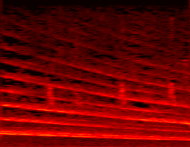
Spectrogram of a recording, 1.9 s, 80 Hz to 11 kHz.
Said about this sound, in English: Oh, now we have sirens. Yeah, now we're living beams. In L.A. 7 go down that way and 6 come back this way. Yeah, all day.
